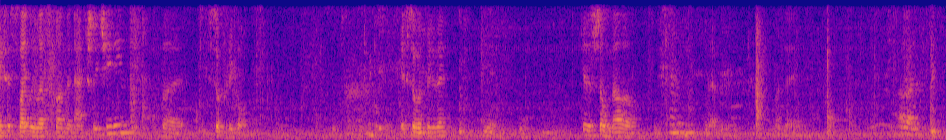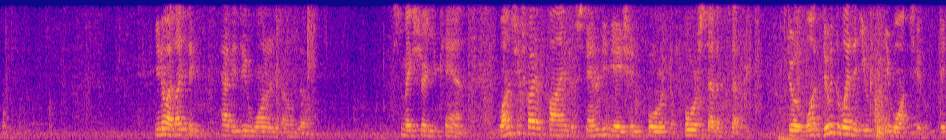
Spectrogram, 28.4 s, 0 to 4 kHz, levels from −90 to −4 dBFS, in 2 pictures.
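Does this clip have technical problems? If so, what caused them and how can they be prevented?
No, there are no technical problems to fix in this clip. It went through a call path whose codec stops at 4 kHz, so nothing above that comes through, which fits G.711 A-law narrowband telephony.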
